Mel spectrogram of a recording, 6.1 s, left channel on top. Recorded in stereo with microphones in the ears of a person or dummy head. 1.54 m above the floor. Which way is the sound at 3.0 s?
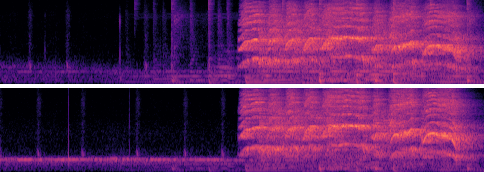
30° left (ahead or behind).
